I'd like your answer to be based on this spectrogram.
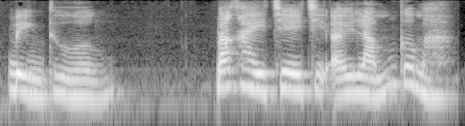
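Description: A woman's voice: mid-range voice, animated, unhurried, darkish tone. A woman voicing a whiny, tearful young pregnant woman who accuses and pleads. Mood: whiny, accusing.

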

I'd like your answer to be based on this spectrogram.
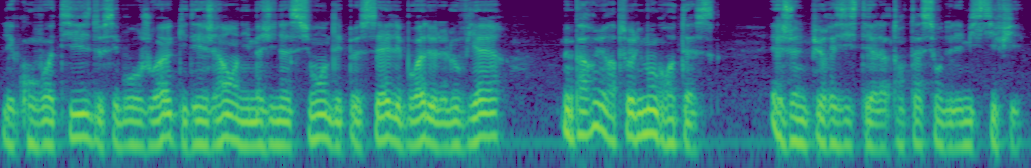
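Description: A man narrates a classic tale with a mellow, warm tone. His delivery is measured and steady, in a scripted reading style. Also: lowish voice, breathy edge. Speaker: audiobook reader.

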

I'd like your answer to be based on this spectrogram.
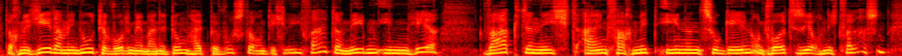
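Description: A man reading the part of a shy, ardent young male clerk, earnest and softly pleading. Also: fairly high pitch, normal speed, no room sound, studio quality, natural voice. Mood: wistful.

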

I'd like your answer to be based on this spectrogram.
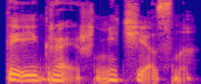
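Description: A woman's voice: deep voice, normal speed, breathy edge, no echo. A woman reading a brooding young vampire lover. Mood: teasing. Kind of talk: audiobook character reading.

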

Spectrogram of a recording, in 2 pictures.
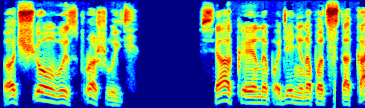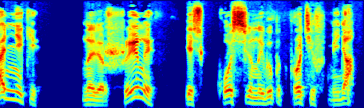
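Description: Brief: a domineering male editor who talks down to his staff, raised and lively, read by a man, dull lo-fi audiobook. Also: mid-range voice, a little slow, no room sound, pitched above the performer's own voice. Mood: lecturing. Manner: authoritative, condescending. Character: stern domineering male newspaper boss.

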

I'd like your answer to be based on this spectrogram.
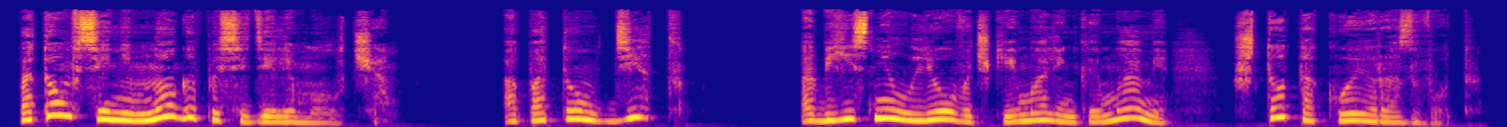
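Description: A woman reading a children's story aloud, expressive and sometimes slow and drawn out. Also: mid-range voice, no echo, studio quality. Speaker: reader.

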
